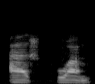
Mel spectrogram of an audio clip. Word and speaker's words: Azwan: But when I didn't want to call it as one like this, so I called it with one word, AZWAN, but it sounds like as one.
